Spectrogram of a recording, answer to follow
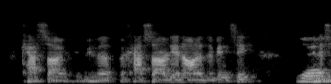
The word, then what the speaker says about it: Leonardo da Vinci: Like, at the moment, more recently, I'm thinking about other artists that actually lived in the past, like Picasso, Leonardo da Vinci.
